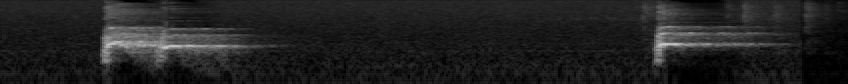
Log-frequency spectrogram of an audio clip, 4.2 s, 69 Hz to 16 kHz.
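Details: A Papillon, a tiny dog, gives two loud barks at home, about three seconds apart, each with a brief echoing tail; stereo recording on an Olympus LS-11.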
